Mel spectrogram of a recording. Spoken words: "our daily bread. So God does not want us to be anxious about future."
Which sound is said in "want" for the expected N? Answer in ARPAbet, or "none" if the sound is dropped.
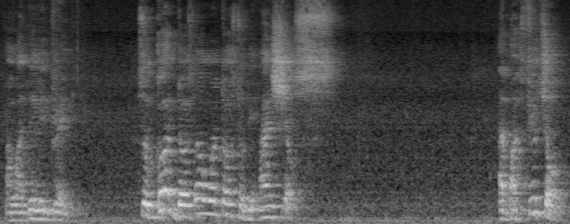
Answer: N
